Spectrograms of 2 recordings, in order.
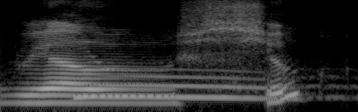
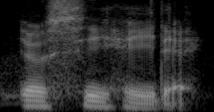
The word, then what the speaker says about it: Yoshihide: Ryoshu? 아니, 그 글자는 그렇게 That's not 있는 how 게 you read 아니라 those letters. 요시대라고 읽는 거다. Yoshihide.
